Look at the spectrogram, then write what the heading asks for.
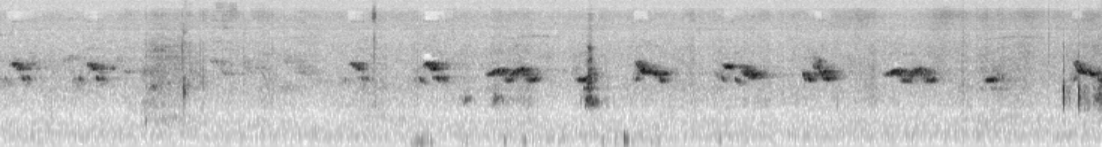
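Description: A songbird chirping short, quick phrases about twice a second, with a few soft low thumps in the middle.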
